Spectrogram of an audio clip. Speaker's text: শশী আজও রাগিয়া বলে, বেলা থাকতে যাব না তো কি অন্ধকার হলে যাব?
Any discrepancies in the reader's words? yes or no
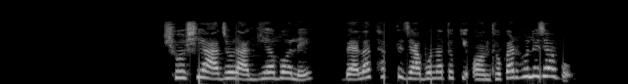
no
